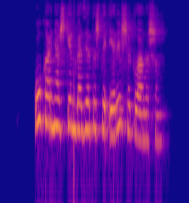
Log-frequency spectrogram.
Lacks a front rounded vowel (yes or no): yes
